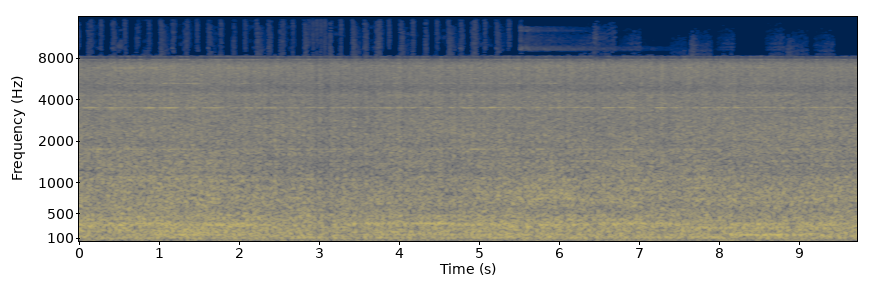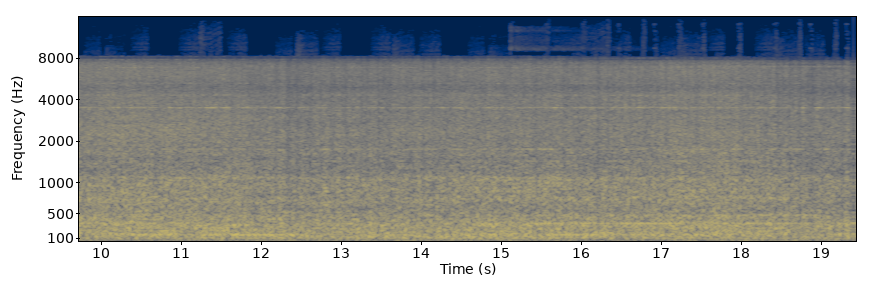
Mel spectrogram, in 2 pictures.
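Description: Loud, steady machinery din of a ship's engine room with the large marine main diesel engine running, a faint steady hum under the noise.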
